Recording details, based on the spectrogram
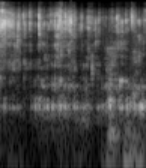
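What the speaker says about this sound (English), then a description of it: "just take your stuff and pour it through your sieve like so" Watermelon juice being strained of its seeds for jam, poured through a sieve, gives a steady close trickle and splatter of liquid running continuously with no voices.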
